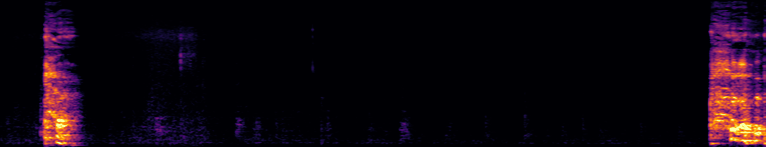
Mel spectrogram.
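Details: Productive cough with gagging, which went on through morning, evening and night until phlegm came up: two harsh, forceful coughs separated by a quieter throaty, breathy stretch.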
